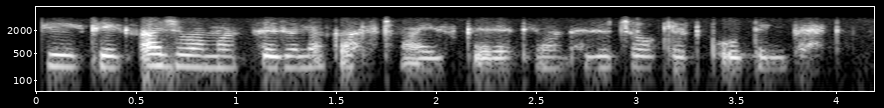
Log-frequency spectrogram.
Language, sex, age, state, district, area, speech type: Kashmiri, female, 60+, Jammu and Kashmir, Ganderbal, rural, conversation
